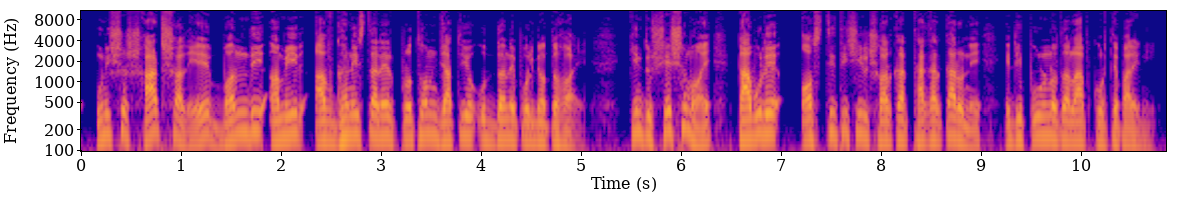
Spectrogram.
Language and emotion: Bengali, neutral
